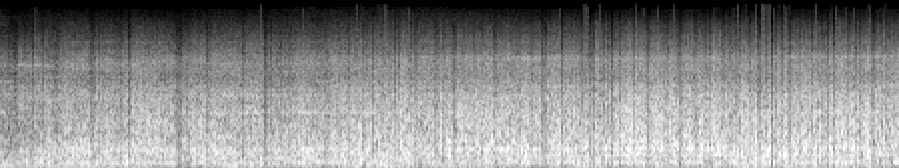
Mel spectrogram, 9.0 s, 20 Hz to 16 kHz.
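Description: Honda CBR1100XX Super Blackbird's inline-four engine running at highway speed under heavy wind noise on the microphone. The wind noise grows louder about three seconds in as the bike speeds up.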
